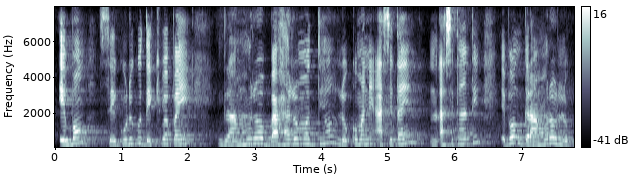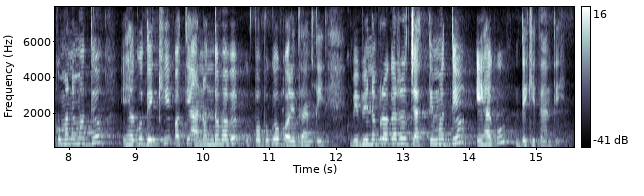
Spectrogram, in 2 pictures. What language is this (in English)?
Odia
